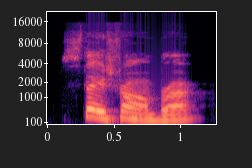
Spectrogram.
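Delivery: dry, mocking tone. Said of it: "he sarcastically told this guy".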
